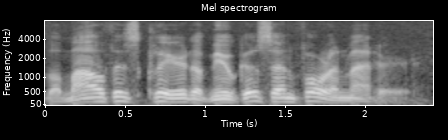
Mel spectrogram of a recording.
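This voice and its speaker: American man narrating, animated instructional delivery. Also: medium pitch, a little fast, no room sound. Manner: authoritative, instructive, clearly enunciated. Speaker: narrator of a military training film. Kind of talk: scripted instructional narration, vintage army training film.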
